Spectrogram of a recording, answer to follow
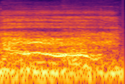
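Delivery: sudden high gasp of emotion; a caught, choked gasp; sharp gasp. Retold or imitated. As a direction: catch the breath as emotion rises. Emotion rising mid-swim.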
